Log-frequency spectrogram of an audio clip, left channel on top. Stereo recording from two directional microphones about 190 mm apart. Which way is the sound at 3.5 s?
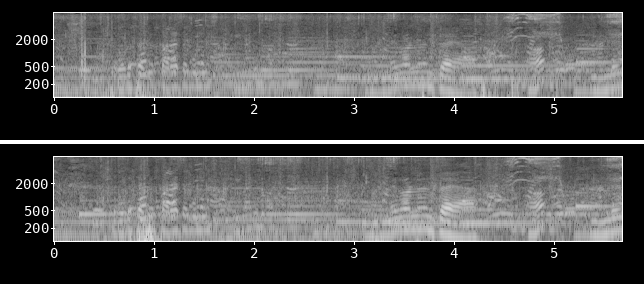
45° right (ahead or behind).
